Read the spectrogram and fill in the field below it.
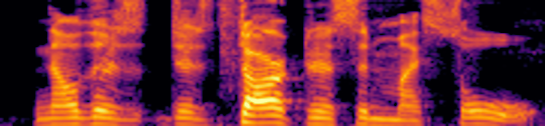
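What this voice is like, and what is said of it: Todd McFarlane impression sounding like Bernie Sanders. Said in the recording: “I'm reading all of this in Todd McFarlane voice ... I think I'm doing Bernie Sanders.”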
